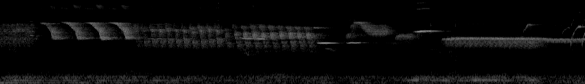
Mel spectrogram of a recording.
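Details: Canary singing a varied song: fast whistled rolls, a buzzy sustained trill, a brief pause, then bright sweeping notes and a long level whistle.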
